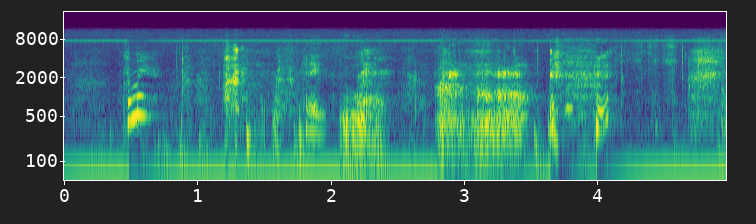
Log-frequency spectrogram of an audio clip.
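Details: Eight-week-old chocolate Labrador Retriever puppy, playful and rough, giving a sharp squeaky yip that rises near the start, then gruff little growls and scuffling noises, with a person close by.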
